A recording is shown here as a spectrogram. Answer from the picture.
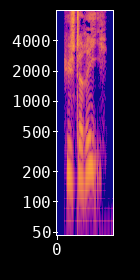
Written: hysteri

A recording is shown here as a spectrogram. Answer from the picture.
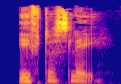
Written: efterslag

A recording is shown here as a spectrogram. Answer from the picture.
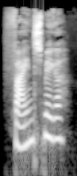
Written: FEINSCHMECKERE

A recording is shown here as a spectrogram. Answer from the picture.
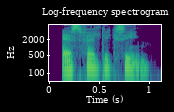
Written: asfalteksem

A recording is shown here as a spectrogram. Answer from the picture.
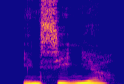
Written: insignier

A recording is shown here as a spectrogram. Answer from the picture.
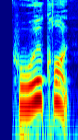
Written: hovedgrund

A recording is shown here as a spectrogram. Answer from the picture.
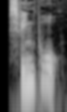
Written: svingbro

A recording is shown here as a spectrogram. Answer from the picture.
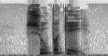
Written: super-G

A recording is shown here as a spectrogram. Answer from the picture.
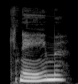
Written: knageme

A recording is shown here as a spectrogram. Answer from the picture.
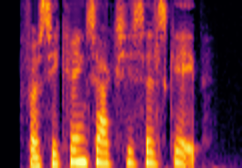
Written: forsikringsaktieselskab

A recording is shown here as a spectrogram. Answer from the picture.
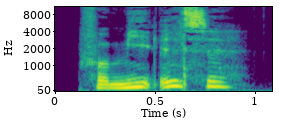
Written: formildelse

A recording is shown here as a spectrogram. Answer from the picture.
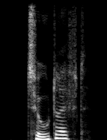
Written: togdrift

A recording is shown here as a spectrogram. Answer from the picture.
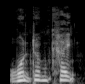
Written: rundtomkring

